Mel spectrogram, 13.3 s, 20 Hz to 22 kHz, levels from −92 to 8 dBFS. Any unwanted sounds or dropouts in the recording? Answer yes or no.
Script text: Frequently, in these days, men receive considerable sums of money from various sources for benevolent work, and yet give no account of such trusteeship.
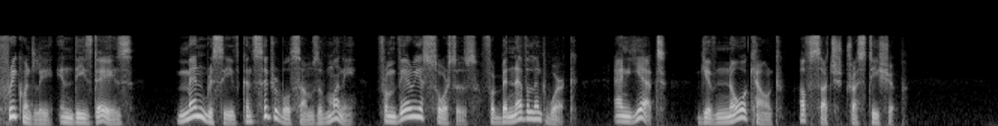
no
